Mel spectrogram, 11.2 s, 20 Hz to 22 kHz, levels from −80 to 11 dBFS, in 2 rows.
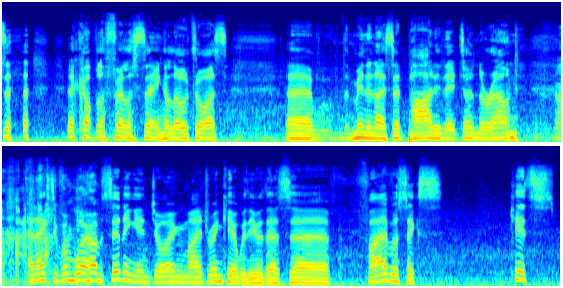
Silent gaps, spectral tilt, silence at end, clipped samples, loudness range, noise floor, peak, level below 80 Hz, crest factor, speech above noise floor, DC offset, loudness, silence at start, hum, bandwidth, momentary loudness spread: none; -6 dB/octave; 0 s; under 0.1%; 2 LU; -38 dBFS; -6 dBFS; -38 dBFS; 14 dB; 19 dB; under 0.1%; -19 LUFS; 0 s; none; 15 kHz; 11 LU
